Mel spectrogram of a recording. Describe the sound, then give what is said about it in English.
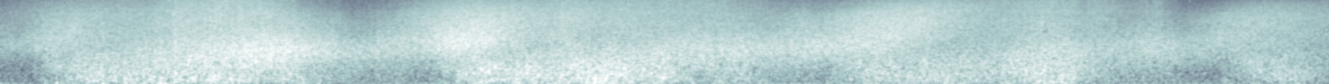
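Waves wash onto Aquablava, a cove beach in Spain, in a steady, hissing roar, swelling and easing in slow surges about every four seconds. No voices, just the continuous rush of surf. “They had been at a beautiful cove beach called Aquablava all day, enjoying the sun, water, and the sand in between their toes.”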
